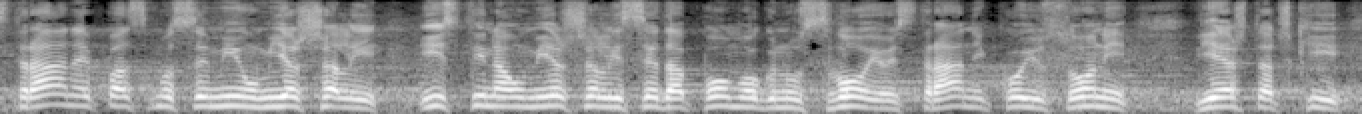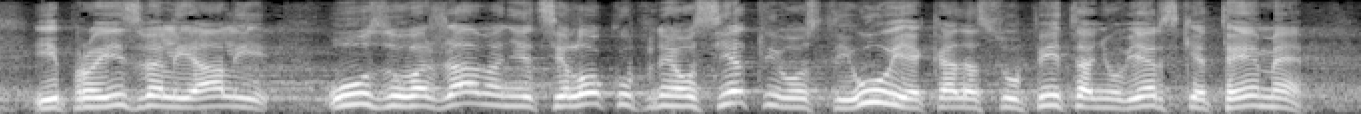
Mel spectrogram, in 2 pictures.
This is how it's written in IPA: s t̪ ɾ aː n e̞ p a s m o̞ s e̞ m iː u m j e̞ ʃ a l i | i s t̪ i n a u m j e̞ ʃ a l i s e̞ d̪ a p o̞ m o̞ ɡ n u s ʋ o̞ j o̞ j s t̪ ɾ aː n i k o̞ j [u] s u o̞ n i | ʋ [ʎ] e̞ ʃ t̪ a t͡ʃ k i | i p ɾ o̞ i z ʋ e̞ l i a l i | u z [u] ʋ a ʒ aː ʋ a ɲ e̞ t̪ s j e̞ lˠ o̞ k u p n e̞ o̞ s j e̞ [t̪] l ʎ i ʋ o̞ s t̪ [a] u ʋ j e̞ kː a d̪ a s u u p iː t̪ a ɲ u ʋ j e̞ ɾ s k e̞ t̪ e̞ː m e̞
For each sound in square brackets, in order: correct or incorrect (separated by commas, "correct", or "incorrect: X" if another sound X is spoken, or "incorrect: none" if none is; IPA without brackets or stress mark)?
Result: correct, incorrect: j, correct, correct, incorrect: i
